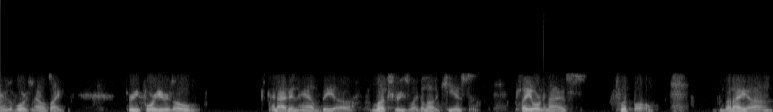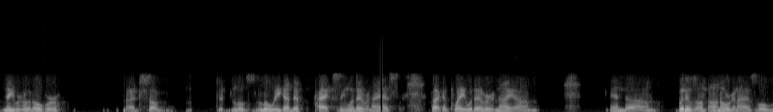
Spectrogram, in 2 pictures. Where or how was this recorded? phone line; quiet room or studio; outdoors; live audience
phone line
